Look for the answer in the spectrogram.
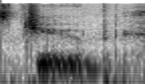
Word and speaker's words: Jube: So there's no J. So they're just like Goob. Oi, Goob. Propagates. It's like, oh, Goob, I love your videos. I'm like, yeah, it's Jube.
